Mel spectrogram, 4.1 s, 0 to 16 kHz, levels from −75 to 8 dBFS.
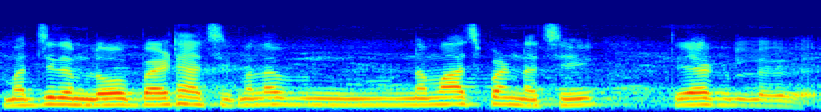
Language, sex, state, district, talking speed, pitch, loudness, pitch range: Garhwali, male, Uttarakhand, Tehri Garhwal, 145 wpm, 170 Hz, -15 LUFS, 160-175 Hz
